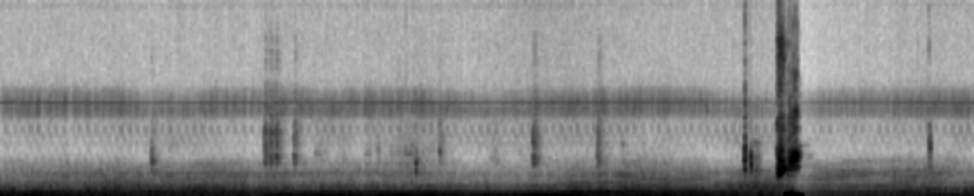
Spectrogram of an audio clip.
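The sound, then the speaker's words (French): A car engine hums steadily from inside the vehicle as the car climbs a small road into the countryside, its pitch slowly rising and falling, with a brief louder bump near the end; loud and continuous throughout. “Après une heure de route, la voiture prend une petite route qui grimpe et s'enfonce dans la campagne.”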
